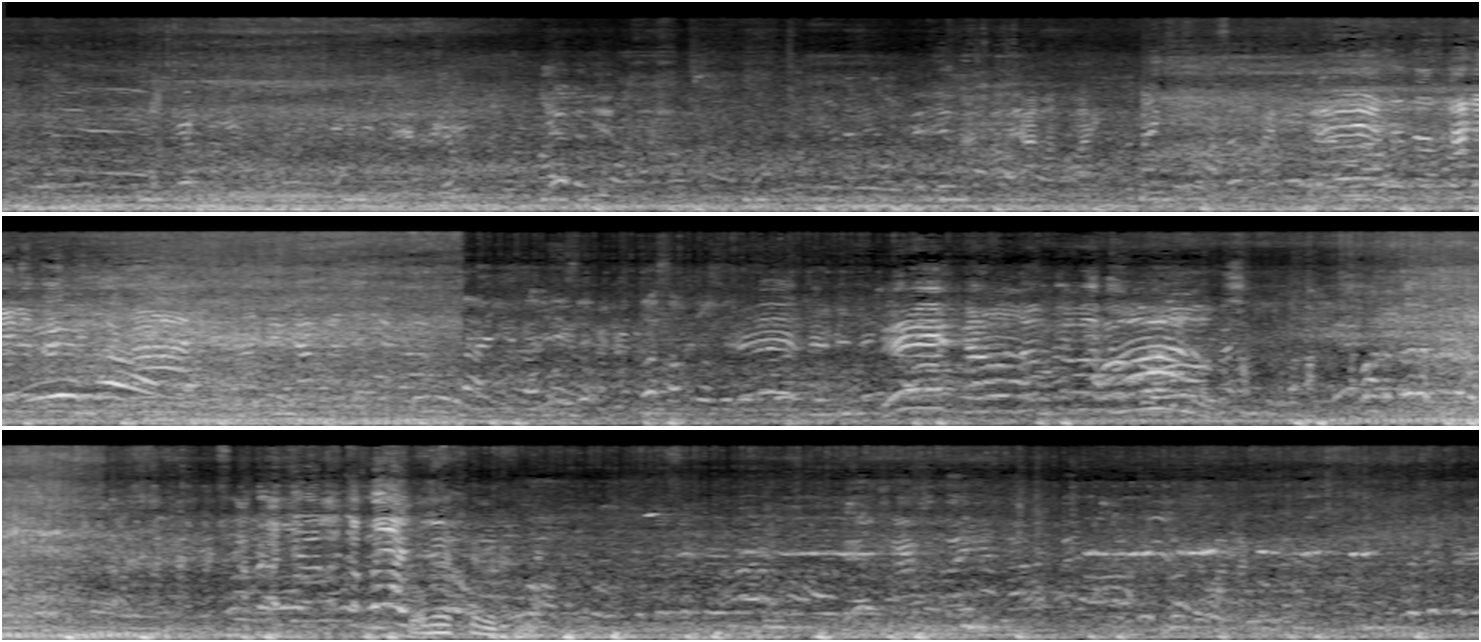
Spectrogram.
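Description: Motorcycle engines rumble and putter along a street.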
